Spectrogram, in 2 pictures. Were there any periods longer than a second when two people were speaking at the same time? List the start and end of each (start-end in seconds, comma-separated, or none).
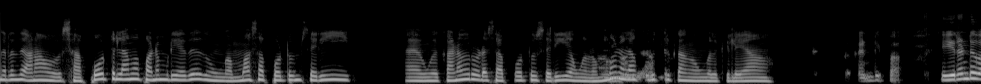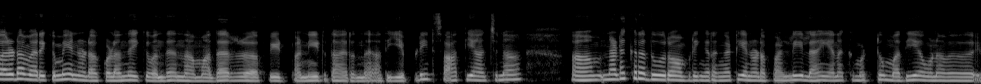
none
